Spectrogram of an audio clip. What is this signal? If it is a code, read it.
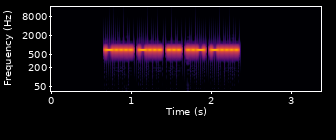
Morse code, heard as a keyed tone, about 38 wpm, 700 Hz. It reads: 6BSU6
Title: Five Challenging Letter-Number Combinations 40wpm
